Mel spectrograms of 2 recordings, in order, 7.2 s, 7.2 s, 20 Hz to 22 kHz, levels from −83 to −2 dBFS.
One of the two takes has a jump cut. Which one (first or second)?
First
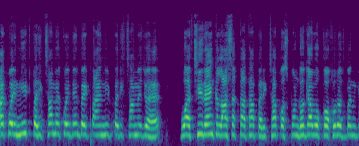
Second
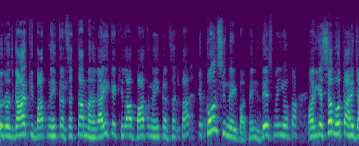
second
